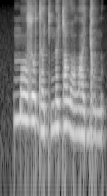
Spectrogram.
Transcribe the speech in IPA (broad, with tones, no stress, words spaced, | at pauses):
mɔ˦zʊ˦dɜ˨c nə˦ɟə˦ðˤʊ˨lˠɛ˨ ɟu˨n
